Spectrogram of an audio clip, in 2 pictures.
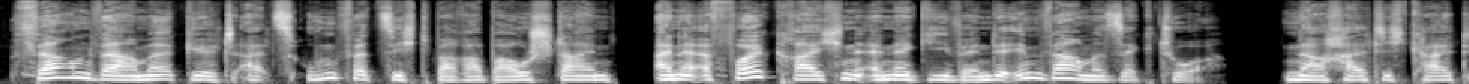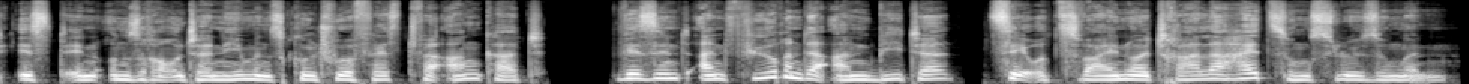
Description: Mit ihrer tiefen, samtigen Charakterstimme gibt die Sprecherin jedem Script einen individuellen Touch.
Sprechprobe: Industrie (Muttersprache):
With her deep, velvety character voice, the speaker gives every script an individual touch.
Writers and listeners alike appreciate the varied realisation of her texts and the outstanding audio quality of the recordings produced in her own studio.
